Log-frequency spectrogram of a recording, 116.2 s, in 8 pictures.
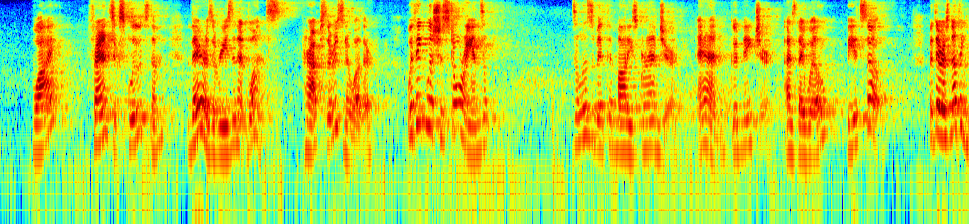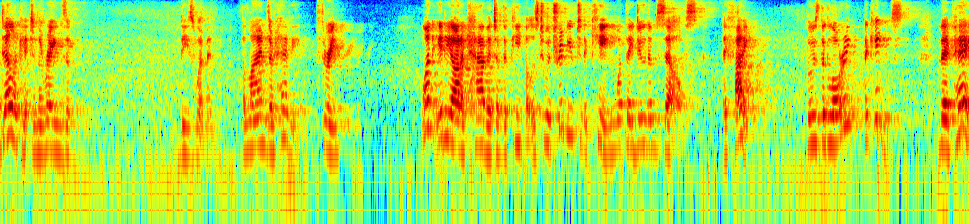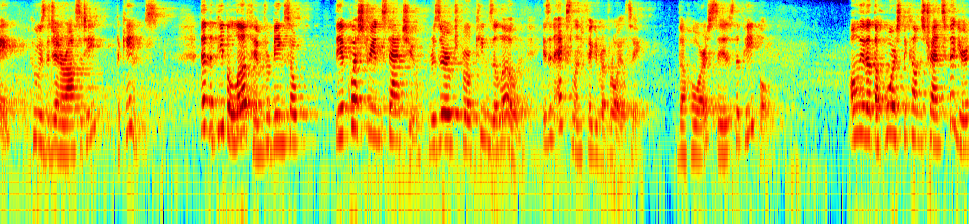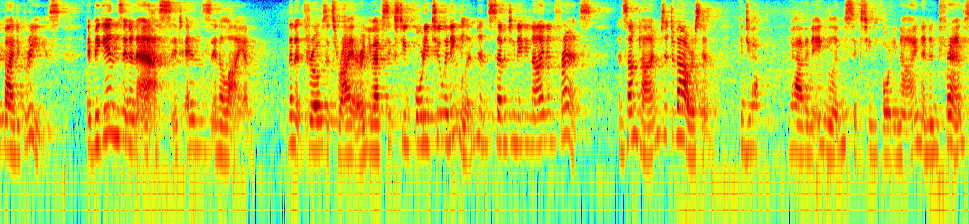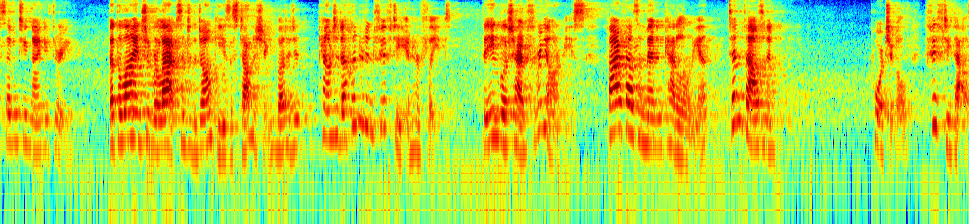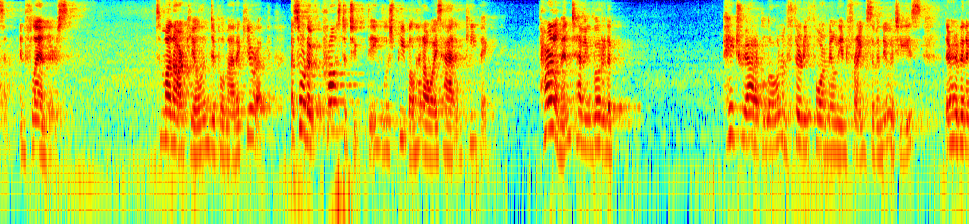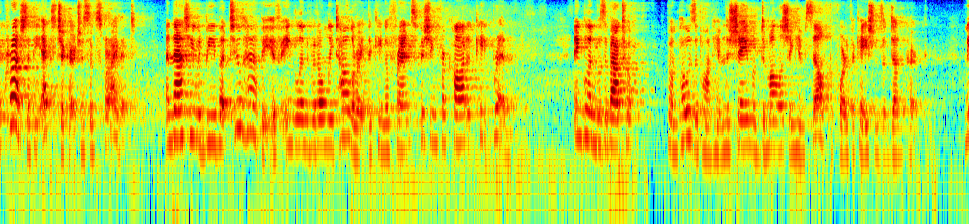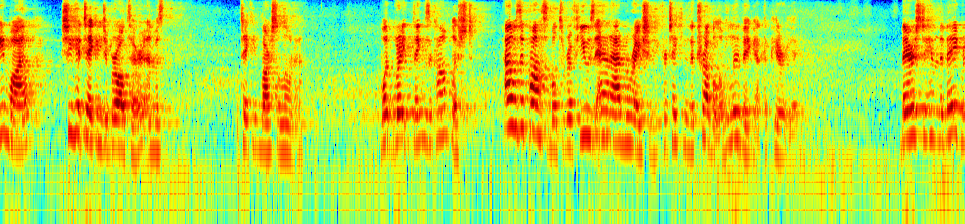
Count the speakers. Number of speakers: one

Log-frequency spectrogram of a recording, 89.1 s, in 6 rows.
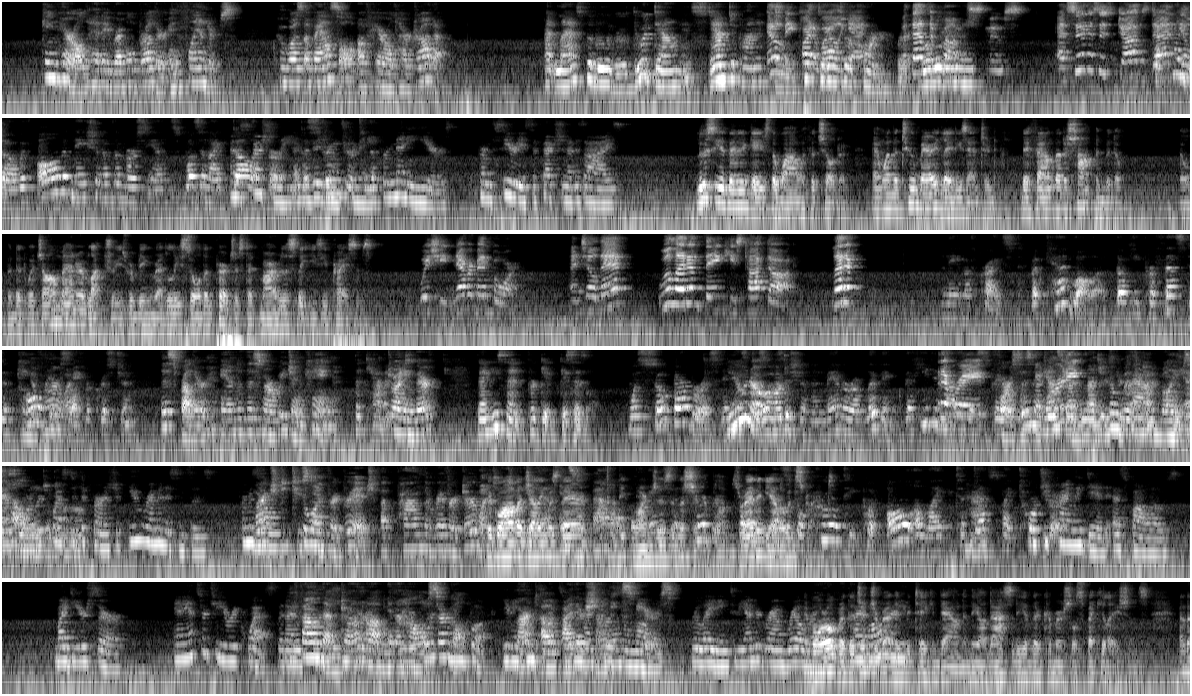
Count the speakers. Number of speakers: six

